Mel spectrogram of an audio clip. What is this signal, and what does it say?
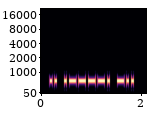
Morse code, heard as a keyed tone, about 25 wpm, 600 Hz. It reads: I'D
